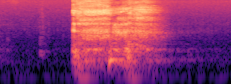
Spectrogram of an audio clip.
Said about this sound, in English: Right, I'm going to cough, guys.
